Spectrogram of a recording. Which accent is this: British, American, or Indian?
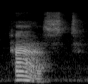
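American. The word is said in an American accent. "an American would pronounce it as past"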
